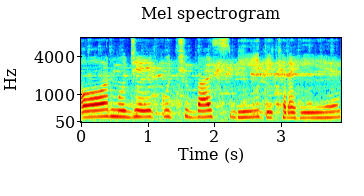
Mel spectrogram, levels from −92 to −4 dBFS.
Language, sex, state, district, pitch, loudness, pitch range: Hindi, female, Madhya Pradesh, Dhar, 215 Hz, -16 LUFS, 195-225 Hz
